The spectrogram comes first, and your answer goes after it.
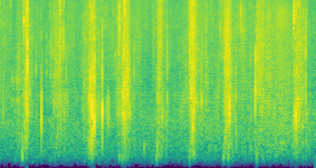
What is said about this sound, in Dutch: Ja, we zijn een beetje aan het eind gekomen van de wandeling en we lopen zo ook het bos uit.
